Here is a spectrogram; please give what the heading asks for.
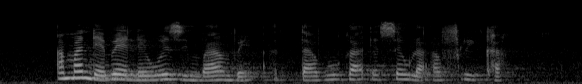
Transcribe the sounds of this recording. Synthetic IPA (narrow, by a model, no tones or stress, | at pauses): amandʱɛɓɛlɛwezimbʱambʱwɛad̥ʱaɓuk̬aʔɛsewula̰ʔafriːk̬ʰa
